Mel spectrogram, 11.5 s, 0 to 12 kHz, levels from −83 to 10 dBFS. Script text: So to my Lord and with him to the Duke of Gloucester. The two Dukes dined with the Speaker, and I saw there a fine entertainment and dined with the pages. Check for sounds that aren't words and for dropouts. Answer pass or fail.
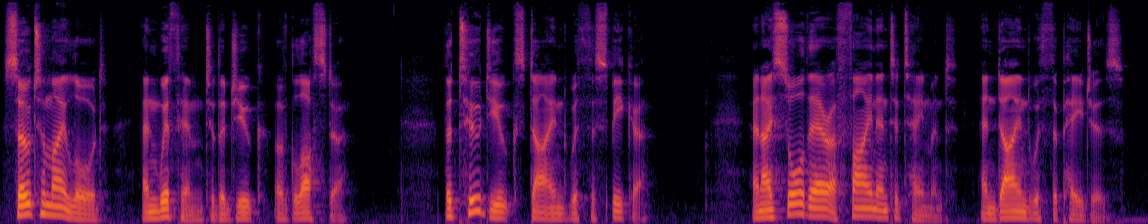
pass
